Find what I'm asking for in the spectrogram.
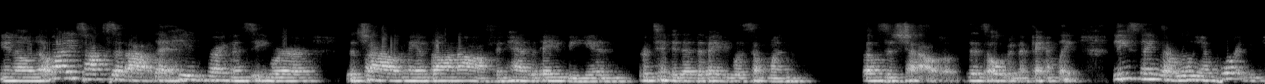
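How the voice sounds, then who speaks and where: An American accent shapes this woman's somewhat breathy, fairly low-pitched voice with a dark, mellow tone. There is audible room echo. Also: ordinary pitch variation, moderate pace. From Atlanta, Georgia, US South. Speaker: workshop facilitator. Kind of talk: interactive workshop presentation. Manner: conversational, engaging audience.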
